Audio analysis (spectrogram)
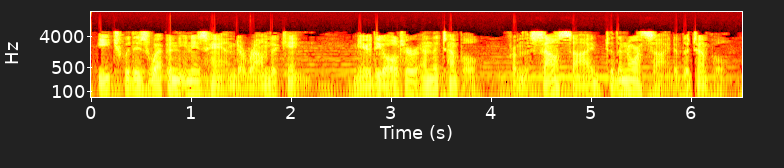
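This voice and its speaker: A man narrating scripture in a measured, solemn reading. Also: deep voice, muffled recording.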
